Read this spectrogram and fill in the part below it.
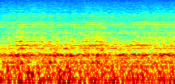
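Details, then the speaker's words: Small vehicle at salvage auction, idling rough: once in gear a coarse uneven rumble like rocks in the automatic transmission, quieter in reverse; suspected low fluid, unconfirmed. "that sounds like rocks inside of the transmission or something man"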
